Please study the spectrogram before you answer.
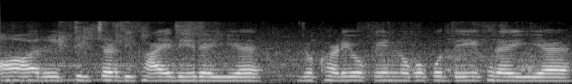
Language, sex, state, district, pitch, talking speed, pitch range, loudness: Hindi, male, Chhattisgarh, Raipur, 180 Hz, 170 wpm, 175-185 Hz, -14 LUFS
